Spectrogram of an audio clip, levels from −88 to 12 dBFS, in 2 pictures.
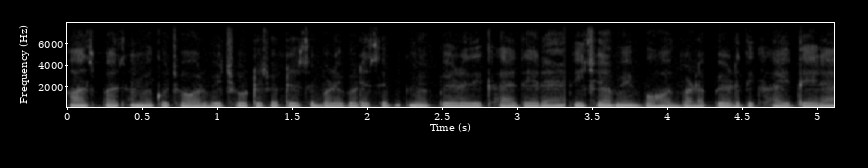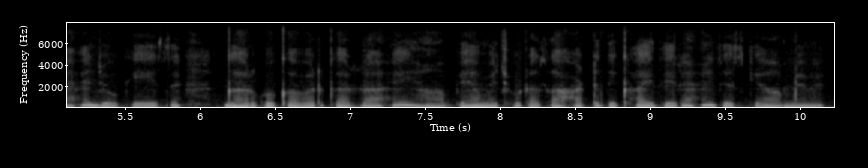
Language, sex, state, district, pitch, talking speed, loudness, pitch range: Hindi, female, Chhattisgarh, Bilaspur, 225 Hz, 265 wpm, -37 LUFS, 215-230 Hz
